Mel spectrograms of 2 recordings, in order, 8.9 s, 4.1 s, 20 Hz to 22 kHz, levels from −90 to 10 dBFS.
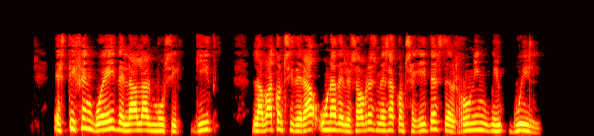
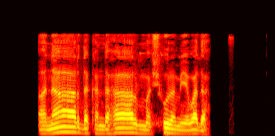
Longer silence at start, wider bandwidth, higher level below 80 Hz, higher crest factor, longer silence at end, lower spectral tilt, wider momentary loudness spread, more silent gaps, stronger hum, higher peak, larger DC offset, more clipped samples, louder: first, 0.8 s vs 0.6 s; about the same, 8 kHz vs 8.2 kHz; about the same, -58 dBFS vs -62 dBFS; about the same, 14 dB vs 16 dB; first, 0.8 s vs 0.65 s; about the same, -5.5 dB/octave vs -4.5 dB/octave; about the same, 8 LU vs 7 LU; about the same, 2.78-2.85 s, 3.34-3.50 s vs 3.19-3.43 s; neither; about the same, -2 dBFS vs -2 dBFS; neither; neither; first, -14 LUFS vs -17 LUFS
